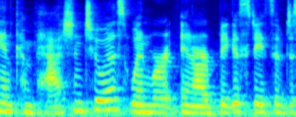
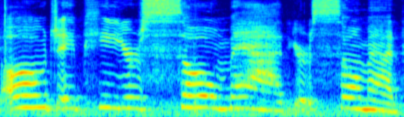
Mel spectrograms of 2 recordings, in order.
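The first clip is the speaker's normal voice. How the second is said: slow, soft and tender, fading to a hush; slow comforting voice sinking into a whisper; soothing empathy; 5 semitones higher, 4 dB quieter, much slower than usual. Retold or imitated. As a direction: soothe an angry child gently. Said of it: "And so I say".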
